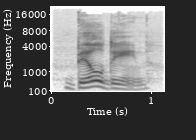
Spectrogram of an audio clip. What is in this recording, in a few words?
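"building", English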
